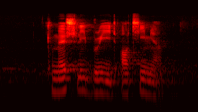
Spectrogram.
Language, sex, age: English, male, 20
